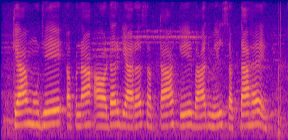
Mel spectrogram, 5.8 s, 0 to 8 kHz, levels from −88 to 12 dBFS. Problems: none marked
